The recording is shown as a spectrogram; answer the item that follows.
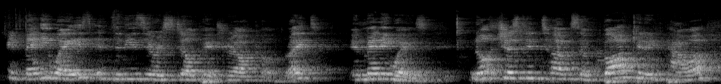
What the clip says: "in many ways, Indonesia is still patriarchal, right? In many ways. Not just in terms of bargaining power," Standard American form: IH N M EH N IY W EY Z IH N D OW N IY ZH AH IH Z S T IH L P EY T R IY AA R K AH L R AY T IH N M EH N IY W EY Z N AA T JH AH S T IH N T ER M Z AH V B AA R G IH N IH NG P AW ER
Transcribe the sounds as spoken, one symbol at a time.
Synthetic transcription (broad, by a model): IH N M EH N IY W EY Z IH N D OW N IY Z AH IH Z S T IH L P EY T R IY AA R K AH L R AY T IH N M EH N IY W EY Z N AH T JH AH S T IH N T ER M Z AH V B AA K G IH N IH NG P AW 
